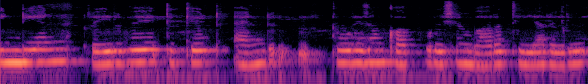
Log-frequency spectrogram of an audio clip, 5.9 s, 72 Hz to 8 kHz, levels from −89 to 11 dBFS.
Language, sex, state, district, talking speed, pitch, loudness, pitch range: Kannada, female, Karnataka, Mysore, 90 wpm, 235 Hz, -26 LUFS, 225-245 Hz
